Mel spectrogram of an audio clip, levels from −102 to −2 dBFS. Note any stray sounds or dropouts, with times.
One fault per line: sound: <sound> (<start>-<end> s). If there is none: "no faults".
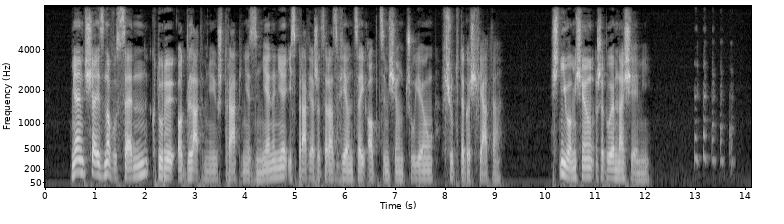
sound: laugh (13.0-13.8 s)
